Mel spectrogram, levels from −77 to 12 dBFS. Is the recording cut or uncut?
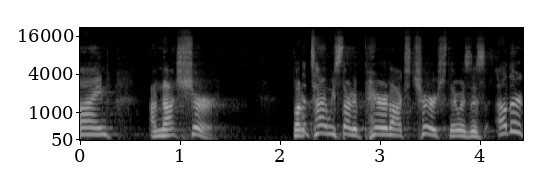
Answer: cut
